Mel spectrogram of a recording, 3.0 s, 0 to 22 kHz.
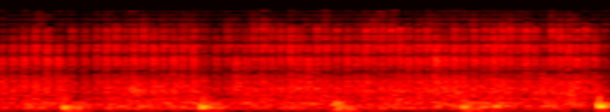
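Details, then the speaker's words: Quest velomobile with new all-plastic Nazca power-side idler, new bearings, original KMC 9-speed chain, rear jacked up, small chainring: steady rushing chain clatter with soft knocks about every 0.7 seconds; noisy chain idler. "But it makes a heck of a noise."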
